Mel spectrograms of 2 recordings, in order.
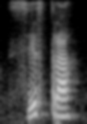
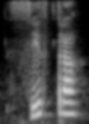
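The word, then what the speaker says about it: сестра: 알파벳 예와 야는 강세가 없을 경우 이로 발음이 됩니다. 예를 들어서 시스트라. 자 여기 알파벳 e가 있지만 시스트라라고 읽지 않아요. 시스트라. 시스트라.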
